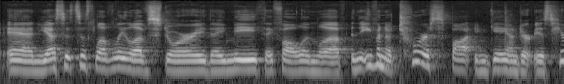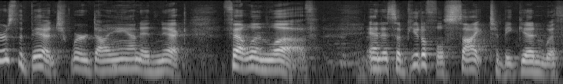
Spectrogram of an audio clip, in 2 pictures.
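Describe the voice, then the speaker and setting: Woman, low pitch, business professor, conference talk, chatty, self-deprecating asides. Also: a little mellow. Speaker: business professor presenting at a symposium. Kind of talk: conference presentation with slides. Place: conference room.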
